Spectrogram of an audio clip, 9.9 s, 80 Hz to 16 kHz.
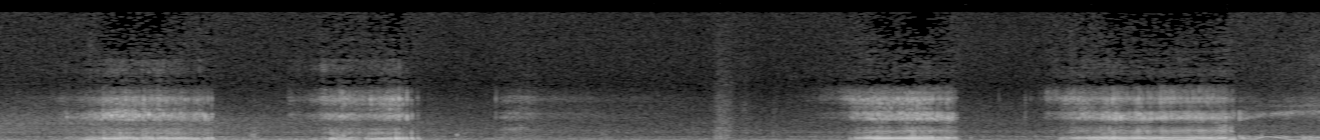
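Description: Four rough, rattling snores on the in-breaths with quiet pauses between, about 25 breaths a minute; snoring in a sleeping puppy.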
